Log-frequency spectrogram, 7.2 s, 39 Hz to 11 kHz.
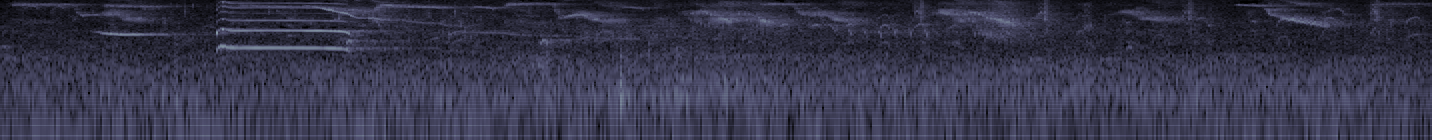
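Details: Black woodpecker recorded 3 April 2022, giving a loud, ringing call with a rich, nasal tone lasting about half a second, while thin, high songs of small birds continue in the background.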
